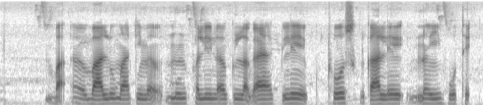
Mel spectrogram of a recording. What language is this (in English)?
Chhattisgarhi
